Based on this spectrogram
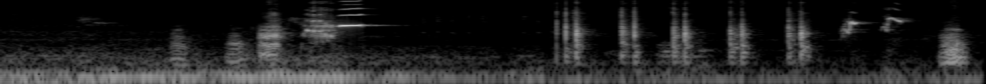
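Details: Head-bobbing young Javan myna with white eyes, used to lure hybrid mynas. One bright whistle and scratchy notes open, followed after a pause by a steady series of dry clicks and a few short whistles.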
